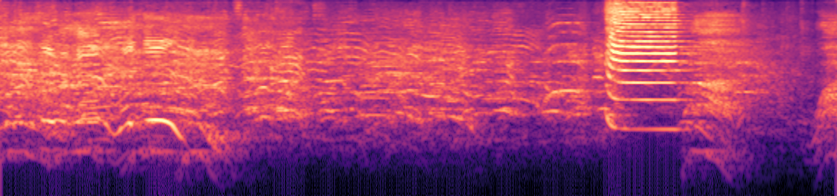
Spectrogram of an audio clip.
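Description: Cageside crowd and corners shouting, then about six seconds in a single air horn blast, under a second long, as the round clock runs out, marking the end of the round.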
